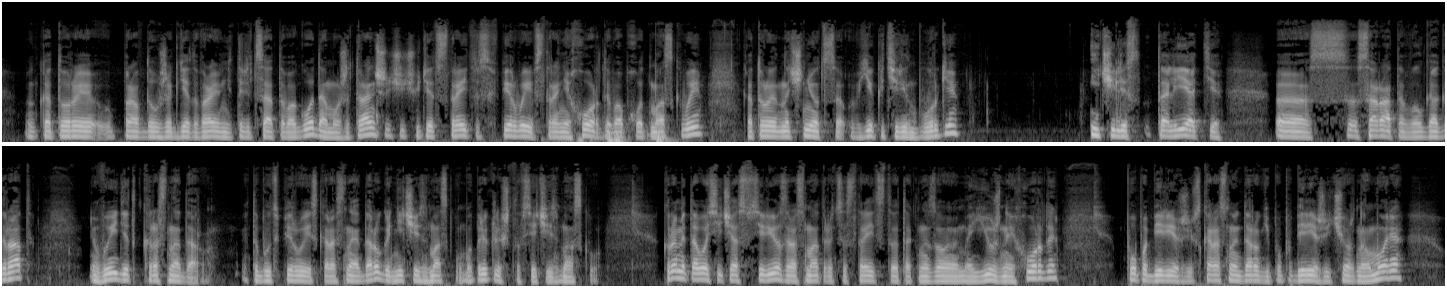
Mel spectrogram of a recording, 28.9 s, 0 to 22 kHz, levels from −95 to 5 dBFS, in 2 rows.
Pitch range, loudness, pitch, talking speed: 105-125 Hz, -27 LUFS, 115 Hz, 135 wpm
